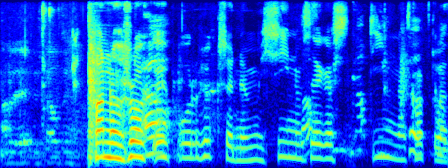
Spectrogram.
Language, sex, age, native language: Icelandic, male, 11, Icelandic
